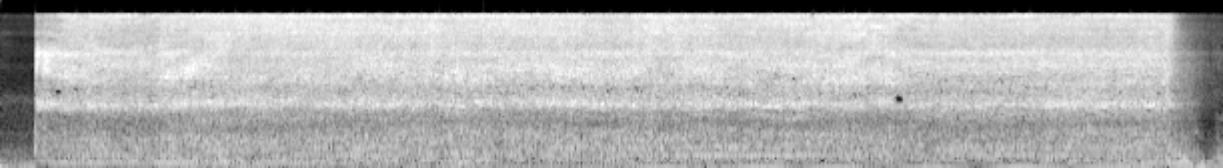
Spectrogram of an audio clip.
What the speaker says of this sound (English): I will start with the foam lance and do the sort of light duty degreaser.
